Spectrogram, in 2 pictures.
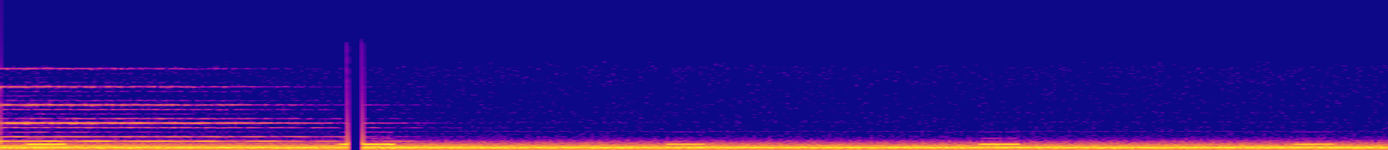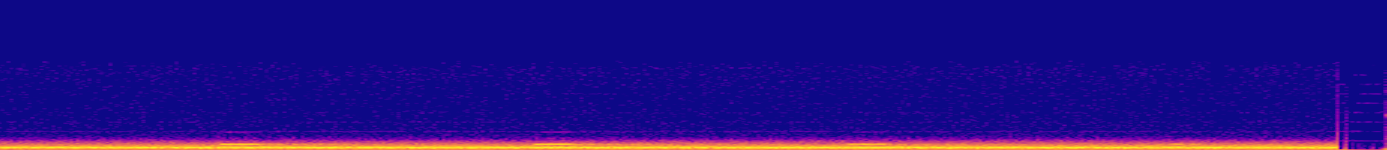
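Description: A steady low hiss with a short high beep repeating about every two seconds. A held musical chord fades out in the first two seconds, cut by a brief dropout.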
